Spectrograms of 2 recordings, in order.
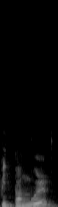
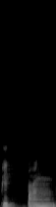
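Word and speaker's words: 빗방울: demekti viro üzerine demek pit pangur yağmur damlası demek Totoro pit pangu s harfi bakın hecenin sonunda ve devamında sessiz bir harf gelmiş o yüzden D şeklinde okunur pit Bang şeklinde okuduk Onu o zaman çevirdiğimizde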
